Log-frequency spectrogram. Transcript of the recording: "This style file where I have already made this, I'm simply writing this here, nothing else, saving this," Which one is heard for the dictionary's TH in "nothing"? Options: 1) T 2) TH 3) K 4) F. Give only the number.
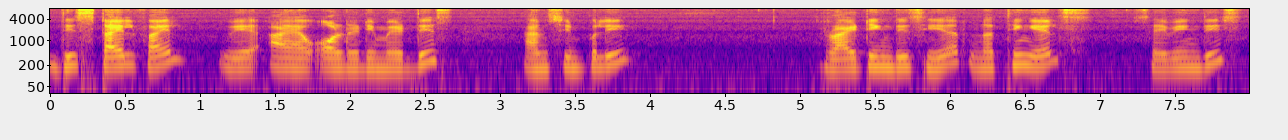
1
